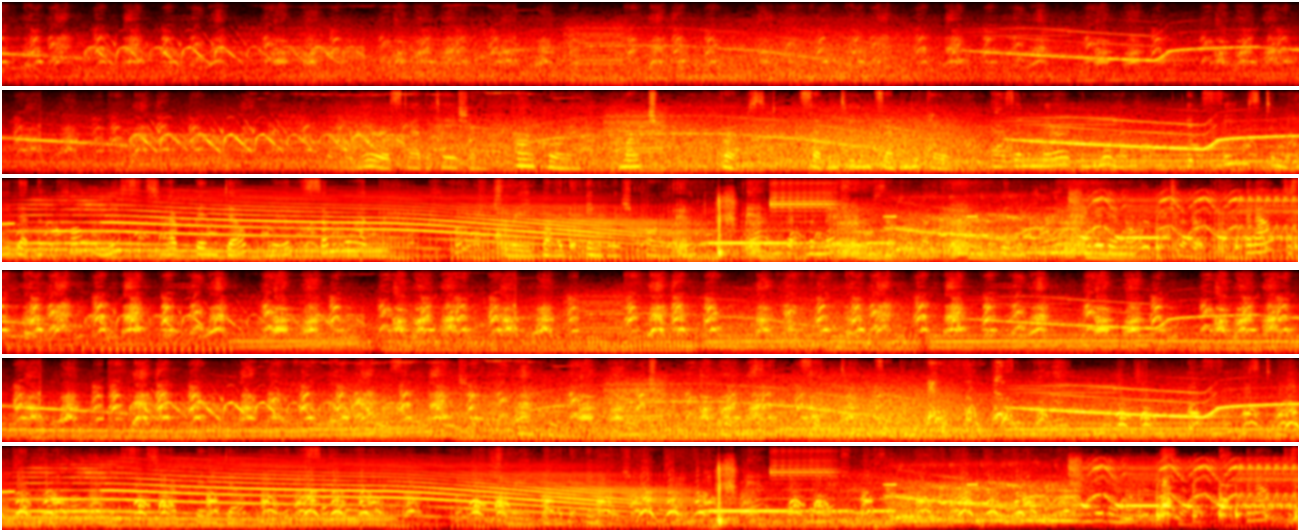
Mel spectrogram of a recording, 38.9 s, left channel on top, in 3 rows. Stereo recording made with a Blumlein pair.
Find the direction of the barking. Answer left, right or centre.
right.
